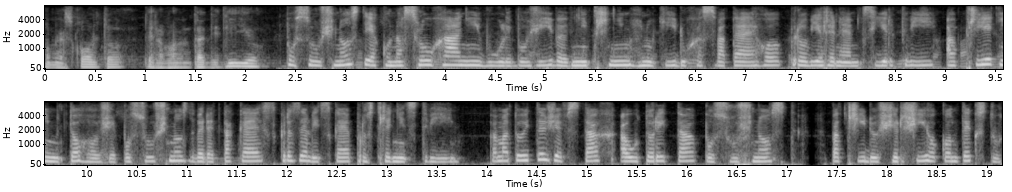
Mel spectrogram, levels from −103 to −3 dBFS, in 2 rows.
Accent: native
